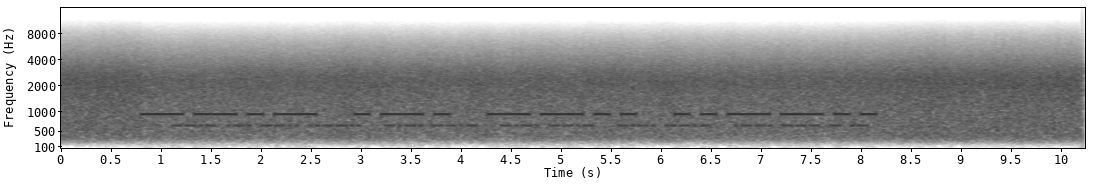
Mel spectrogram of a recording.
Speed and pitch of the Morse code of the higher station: 9 wpm, 940 Hz

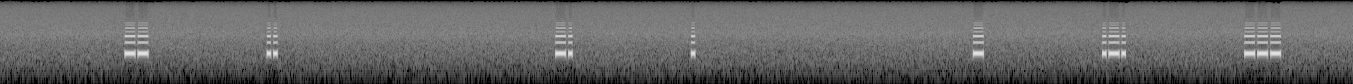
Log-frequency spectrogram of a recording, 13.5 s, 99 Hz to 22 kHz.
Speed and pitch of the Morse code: 37 wpm, spaced as for 7 wpm, 720 Hz

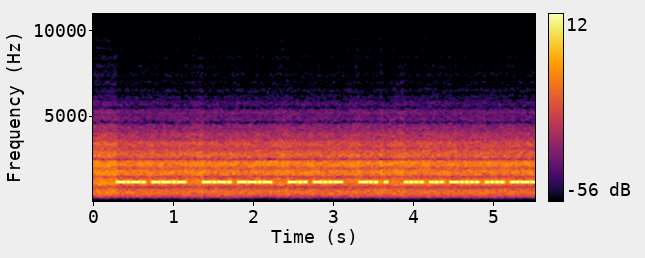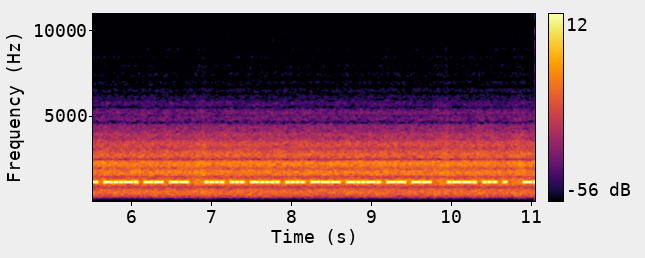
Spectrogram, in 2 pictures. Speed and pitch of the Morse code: 38 wpm, 1150 Hz

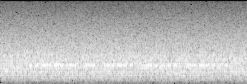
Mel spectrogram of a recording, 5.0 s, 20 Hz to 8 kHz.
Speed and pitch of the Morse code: 19 wpm, 690 Hz

